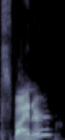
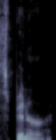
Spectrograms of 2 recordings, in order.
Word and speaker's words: Spiner: misspelled his last name it says spinner like no it still says spiner you're just not pronouncing it properly there's no double ends in Mhm.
